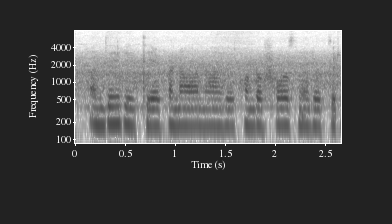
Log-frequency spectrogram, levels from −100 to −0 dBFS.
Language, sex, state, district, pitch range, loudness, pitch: Kannada, female, Karnataka, Raichur, 170-175 Hz, -36 LUFS, 170 Hz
